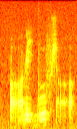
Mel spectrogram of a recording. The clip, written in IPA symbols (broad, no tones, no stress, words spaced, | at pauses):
ɑ̰ɳi ɡufʃɑ̰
